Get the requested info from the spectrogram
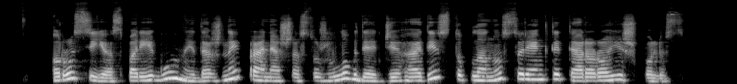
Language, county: Lithuanian, Panevėžys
